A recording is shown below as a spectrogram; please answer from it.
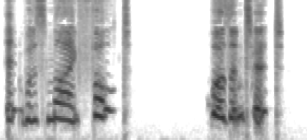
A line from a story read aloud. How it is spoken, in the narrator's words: Edie said, her voice a broken squeak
